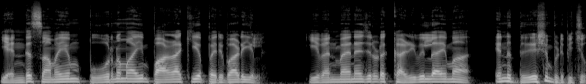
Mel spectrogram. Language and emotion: Malayalam, angry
